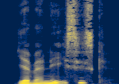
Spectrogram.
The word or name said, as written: JAVANSK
